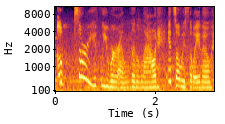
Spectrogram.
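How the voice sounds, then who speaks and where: An actress playing a lively young woman fireworks maker who talks patiently with her deaf father, in a video game. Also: fairly high pitch, a little fast, noisy background. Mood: cheerful. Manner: bright, chatty, patient. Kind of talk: game voice acting.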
